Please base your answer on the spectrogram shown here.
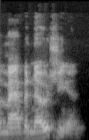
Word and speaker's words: Mabinogi: And for any pagans out there, they're based on the Mabinogion, Welsh mythology, or the Mabinogi, as Dave the Bard just told me is the correct pronunciation.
